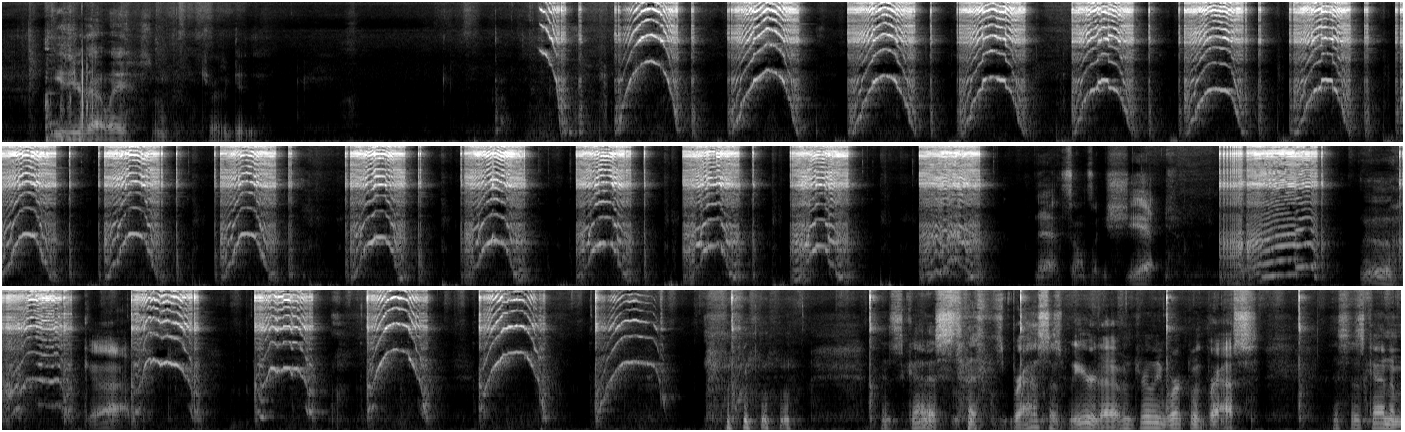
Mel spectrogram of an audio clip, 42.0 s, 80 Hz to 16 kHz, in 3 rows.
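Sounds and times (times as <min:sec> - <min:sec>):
thread tap squealing in metal: 0:05.3 - 0:22.6, 0:23.2 - 0:24.0, 0:26.2 - 0:27.4, 0:28.0 - 0:34.8.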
